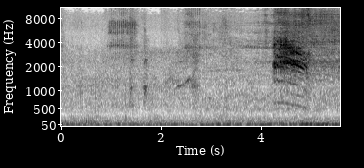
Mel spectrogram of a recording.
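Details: A clingy, cuddly house cat that enjoys staying near its family lets out a short, bright meow near the end after a few faint chirps, over a steady low rumbling background hum.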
